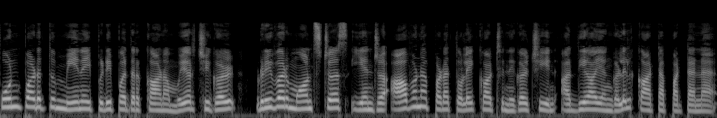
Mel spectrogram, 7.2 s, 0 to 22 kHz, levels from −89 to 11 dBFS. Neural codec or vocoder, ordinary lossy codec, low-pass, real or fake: none; MP3, 64 kbps; 10.8 kHz; real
